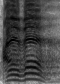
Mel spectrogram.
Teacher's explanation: Zal kena baca molek dengan hujung lidah setuh bawah gigi kapak.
